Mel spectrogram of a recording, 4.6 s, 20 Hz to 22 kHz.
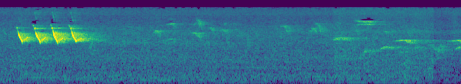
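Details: African Pied Wagtail in Gisenyi, Rwanda, March 2013: four quick, sharp chirped notes at the start, then fainter high twitters over a steady background hiss.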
